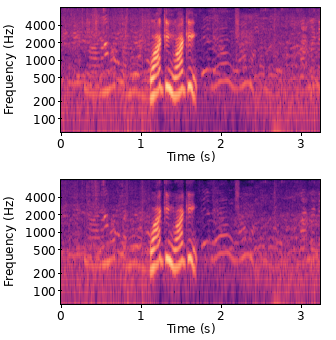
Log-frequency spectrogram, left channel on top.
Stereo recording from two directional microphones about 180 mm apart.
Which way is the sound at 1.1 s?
Centre (ahead or behind).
